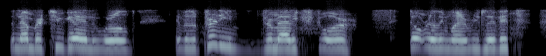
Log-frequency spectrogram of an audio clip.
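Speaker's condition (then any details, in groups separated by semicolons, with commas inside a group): Cerebral palsy; voice is different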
